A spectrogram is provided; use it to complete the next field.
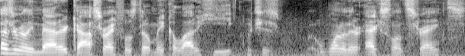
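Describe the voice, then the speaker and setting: Noticeable background noise sits behind a man whose intonation is fairly even. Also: medium pitch for a man, fairly quick pace. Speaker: gaming commentator. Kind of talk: gameplay commentary. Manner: hesitant, many fillers.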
